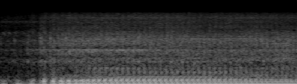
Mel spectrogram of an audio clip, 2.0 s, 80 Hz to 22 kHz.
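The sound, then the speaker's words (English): ATV engines drone as wildlife biologists ride into the woods to check a hog trap. The loud motor builds over the first half second, then holds a steady, even roar with a throbbing low tone. No one talks. “Biologists from the USDA ride into the woods on ATVs to check their 10-foot trap.”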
